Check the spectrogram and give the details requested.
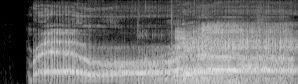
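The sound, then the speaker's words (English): A deep, guttural monster roar erupts abruptly and holds loud for about three seconds, swelling rougher and more intense partway through, with no speech. “You hear the roar just sound everywhere around you.”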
